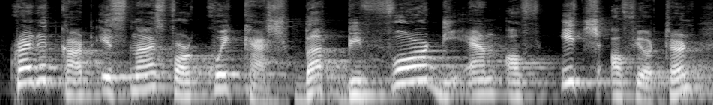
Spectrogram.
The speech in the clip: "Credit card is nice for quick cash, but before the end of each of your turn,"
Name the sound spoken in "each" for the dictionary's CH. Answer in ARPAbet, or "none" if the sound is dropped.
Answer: CH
